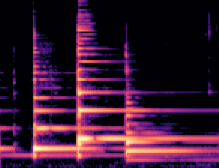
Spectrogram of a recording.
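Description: Violin strings plucked pizzicato with a finger: four separate plucked notes, each starting sharply and ringing down, the last one left to ring and fade.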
